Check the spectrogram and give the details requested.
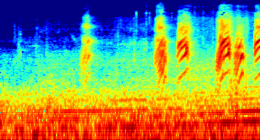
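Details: Magpies flying down from a tree break into a building series of harsh, raspy, downward-slurred calls, faint at first and growing louder and quicker toward the end, over low rumble.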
